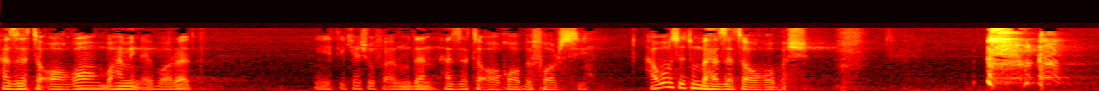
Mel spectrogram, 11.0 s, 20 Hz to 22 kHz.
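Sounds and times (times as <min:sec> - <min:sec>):
speech: 0:00.0 - 0:02.1, 0:03.2 - 0:08.6
person coughing from a lingering illness: 0:09.8 - 0:10.9.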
